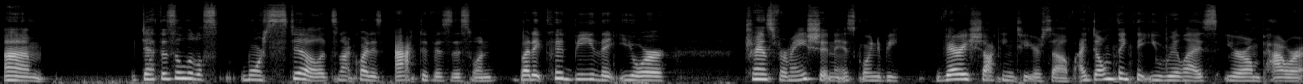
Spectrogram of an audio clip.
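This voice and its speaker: A woman giving a heartfelt tarot reading, talking earnestly and directly to her listeners. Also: lowish voice. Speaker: tarot reader. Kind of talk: spiritual tarot reading to viewers.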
